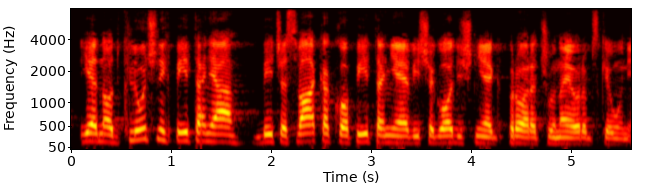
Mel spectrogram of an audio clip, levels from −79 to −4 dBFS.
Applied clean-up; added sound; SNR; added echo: none; none; none; none.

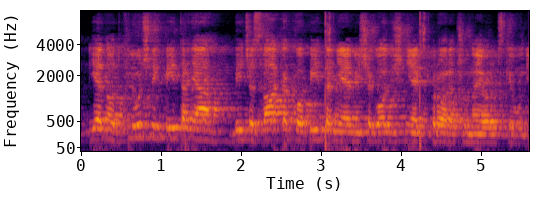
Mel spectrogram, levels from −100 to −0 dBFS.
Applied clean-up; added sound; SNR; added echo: none; Dishes, pots, and pans; 17 dB; reverberation time 0.9 s.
